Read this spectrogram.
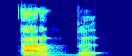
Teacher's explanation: Ada e-nya ya. Ab. Mantulnya ke e. Bukan abe. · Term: pantulannya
